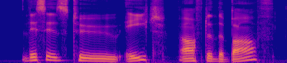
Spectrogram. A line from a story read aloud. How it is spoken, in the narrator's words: asked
